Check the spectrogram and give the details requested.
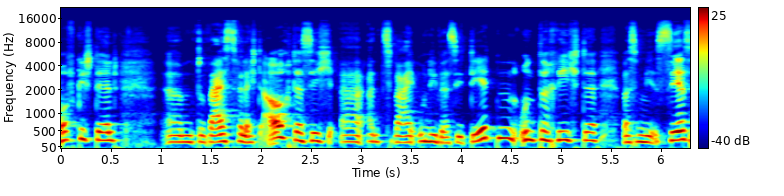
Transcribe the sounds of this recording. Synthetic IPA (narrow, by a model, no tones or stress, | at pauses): ʊfɡ̥əʃtɛlt | ʔɛːmd̥uːvaɪstfɪlaɪçta̰ʊxd̥asɪçɛːʔant͡sv̥aɪʔunivɛɐzitʰɛːtn̩ʔʊ̰ntɐʁɪçtəvasmiːɐz̥eːɐz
